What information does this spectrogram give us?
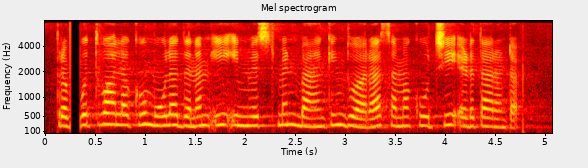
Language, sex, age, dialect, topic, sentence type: Telugu, female, 25-30, Telangana, banking, statement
